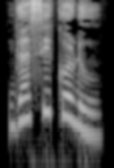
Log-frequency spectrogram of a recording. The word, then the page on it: ಗಸಿಕೊಡು: gasikoḍu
